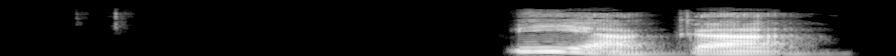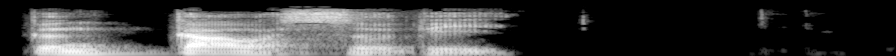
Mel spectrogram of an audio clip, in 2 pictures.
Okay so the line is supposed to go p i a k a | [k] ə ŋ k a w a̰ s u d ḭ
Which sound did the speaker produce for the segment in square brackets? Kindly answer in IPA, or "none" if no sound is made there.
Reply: k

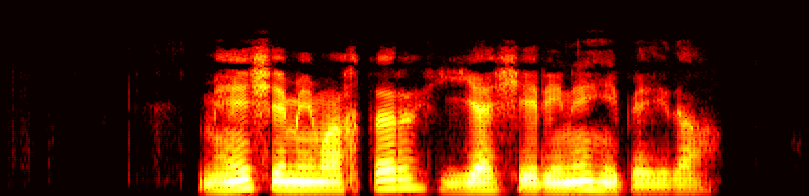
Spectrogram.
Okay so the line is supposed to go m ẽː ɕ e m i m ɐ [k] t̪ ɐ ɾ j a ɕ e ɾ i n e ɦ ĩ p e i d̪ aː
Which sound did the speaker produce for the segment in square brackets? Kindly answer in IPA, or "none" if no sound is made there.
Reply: x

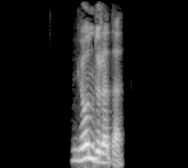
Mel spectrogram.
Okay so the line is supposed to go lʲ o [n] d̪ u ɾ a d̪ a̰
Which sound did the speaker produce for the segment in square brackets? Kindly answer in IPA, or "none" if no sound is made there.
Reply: n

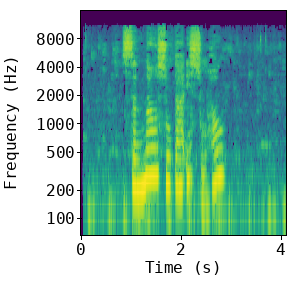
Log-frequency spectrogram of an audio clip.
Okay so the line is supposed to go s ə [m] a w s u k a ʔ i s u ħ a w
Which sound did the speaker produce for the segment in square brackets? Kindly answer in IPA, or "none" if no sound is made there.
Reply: n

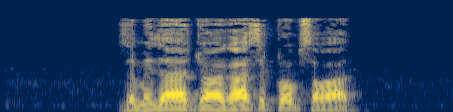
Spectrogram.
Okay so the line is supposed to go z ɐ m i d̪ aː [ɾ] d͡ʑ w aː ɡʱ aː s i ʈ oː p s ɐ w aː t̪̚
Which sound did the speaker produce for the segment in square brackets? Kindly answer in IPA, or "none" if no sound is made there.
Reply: ɾ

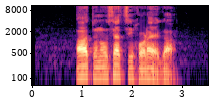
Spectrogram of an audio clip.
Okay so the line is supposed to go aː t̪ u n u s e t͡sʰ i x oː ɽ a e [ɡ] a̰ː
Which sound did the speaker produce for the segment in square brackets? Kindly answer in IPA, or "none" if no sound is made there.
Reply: ɡ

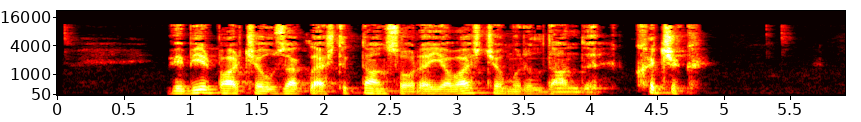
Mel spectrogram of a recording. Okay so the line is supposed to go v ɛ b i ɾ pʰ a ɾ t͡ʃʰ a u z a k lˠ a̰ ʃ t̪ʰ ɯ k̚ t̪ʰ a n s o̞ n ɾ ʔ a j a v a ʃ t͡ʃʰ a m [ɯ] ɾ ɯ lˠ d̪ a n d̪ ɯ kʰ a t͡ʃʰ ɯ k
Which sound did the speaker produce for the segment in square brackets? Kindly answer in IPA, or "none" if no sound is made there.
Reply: ɯ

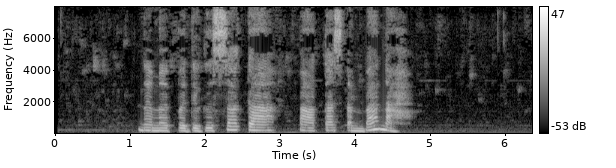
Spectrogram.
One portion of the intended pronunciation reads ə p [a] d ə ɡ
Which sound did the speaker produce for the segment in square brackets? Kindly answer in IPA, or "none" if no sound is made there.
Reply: ə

